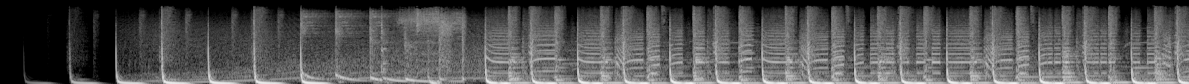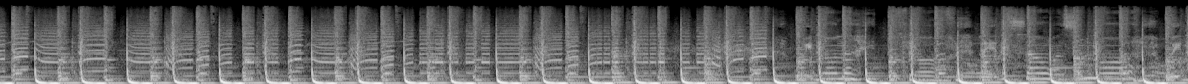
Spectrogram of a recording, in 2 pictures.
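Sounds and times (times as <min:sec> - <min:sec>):
Latin drum loop at 130 bpm: 0:00.4 - 0:23.7.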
